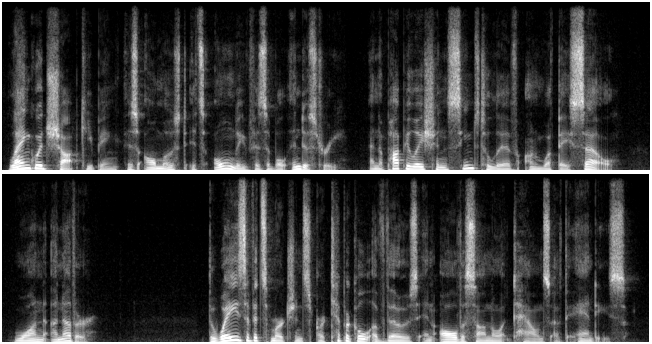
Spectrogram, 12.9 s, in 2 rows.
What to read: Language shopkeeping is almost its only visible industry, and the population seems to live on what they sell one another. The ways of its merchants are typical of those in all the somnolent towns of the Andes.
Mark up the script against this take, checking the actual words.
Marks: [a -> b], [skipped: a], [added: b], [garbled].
Language shopkeeping is almost its only visible industry, and the population seems to live on what they sell one another. The ways of its merchants are typical of those in all the somnolent towns of the Andes.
